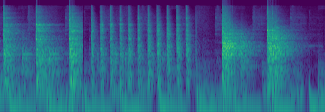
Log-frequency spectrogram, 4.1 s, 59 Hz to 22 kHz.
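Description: Claw hammer tapping a steel smooth rod down into its hole in a 3D printer's Z-axis mount. Three sharp strikes are followed by a run of quick, lighter taps and then two more hard blows near the end, over background electronic music.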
